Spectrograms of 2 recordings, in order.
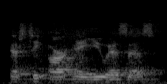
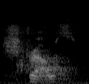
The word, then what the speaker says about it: Strauss: All right, next then, Richard Strauss, S-T-R-A-U-S-S, Strauss. Remember, German pronounced the root syllable S-H, Strauss.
